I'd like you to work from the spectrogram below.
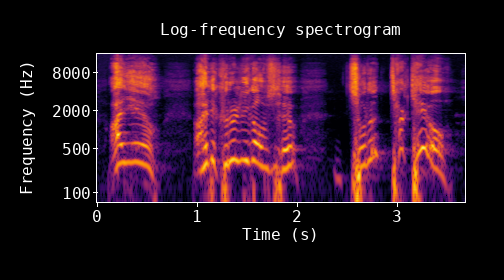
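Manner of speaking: put-on high, loud childish denial; protesting innocence. A sinner whining to God that he is good.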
